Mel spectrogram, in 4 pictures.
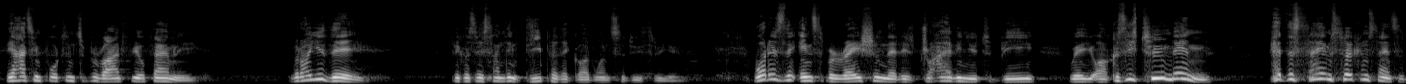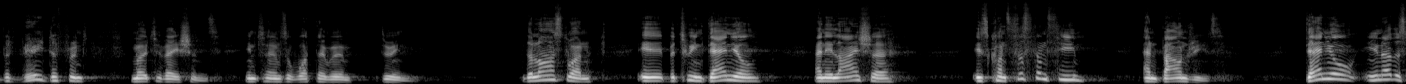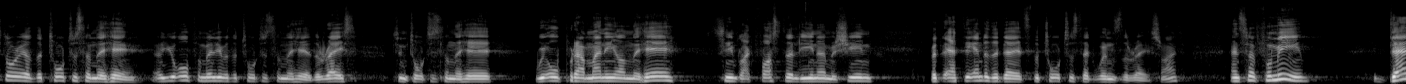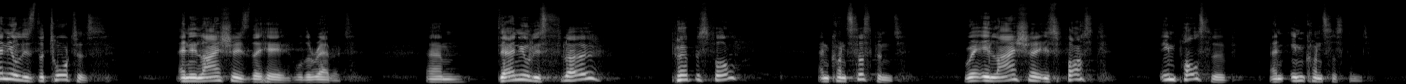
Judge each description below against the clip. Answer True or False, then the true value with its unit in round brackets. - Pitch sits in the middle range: True (175 Hz)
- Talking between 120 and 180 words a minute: True (160 wpm)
